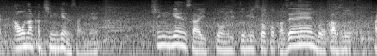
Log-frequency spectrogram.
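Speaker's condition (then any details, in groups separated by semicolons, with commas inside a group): No condition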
